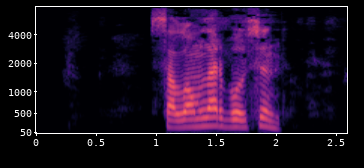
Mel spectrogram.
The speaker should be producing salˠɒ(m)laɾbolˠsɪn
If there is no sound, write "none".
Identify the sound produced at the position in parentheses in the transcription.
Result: m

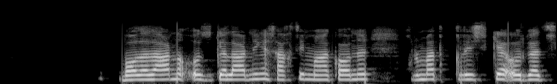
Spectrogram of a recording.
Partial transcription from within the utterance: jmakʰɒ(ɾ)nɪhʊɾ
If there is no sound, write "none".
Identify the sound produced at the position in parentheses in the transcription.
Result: none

